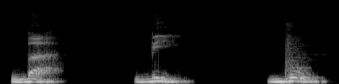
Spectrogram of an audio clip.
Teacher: Pronounce from the ওয়েট part of both lips, বা। The ba is articulated by closing the two lips together, but a stronger closing than the meme.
